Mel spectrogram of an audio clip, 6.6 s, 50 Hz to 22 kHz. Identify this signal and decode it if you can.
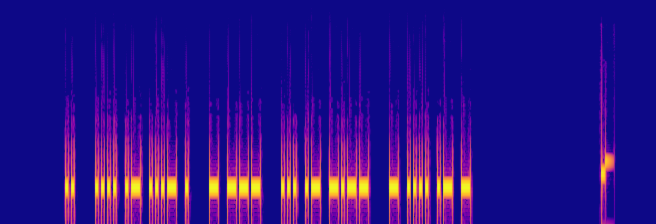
Morse code, heard as a keyed tone, about 40 wpm, 700 Hz. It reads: I HAVE TO SAY THAT
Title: Sets of 5 Words Encore 40wpm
